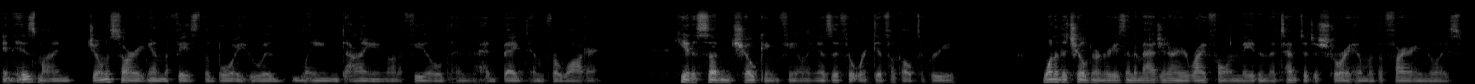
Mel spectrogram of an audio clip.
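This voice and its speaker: A man with a very deep, low voice reads a novel aloud to his class. He tells the story in a measured, expressive way, slowing down and pausing for dramatic effect. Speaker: teacher reading a novel aloud. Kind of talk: read-aloud narration.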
